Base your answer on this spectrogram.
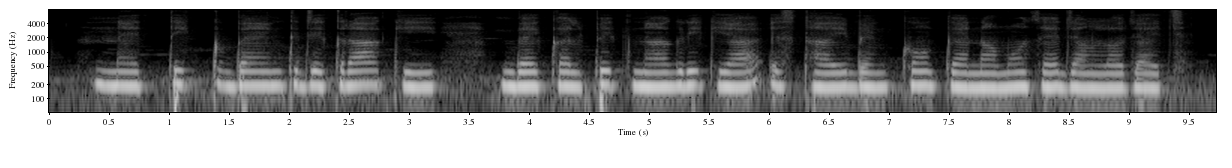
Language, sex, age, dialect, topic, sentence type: Maithili, female, 18-24, Angika, banking, statement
